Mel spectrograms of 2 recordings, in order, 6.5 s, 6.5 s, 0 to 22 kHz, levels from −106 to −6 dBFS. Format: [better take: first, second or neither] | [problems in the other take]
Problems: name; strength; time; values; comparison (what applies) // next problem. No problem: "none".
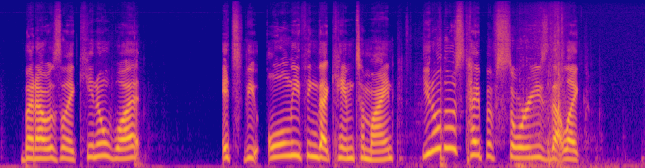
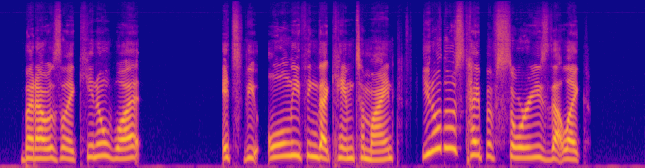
second | household noises; noticeable; throughout; 15 dB below the speech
